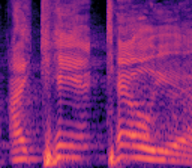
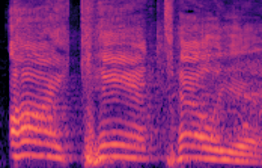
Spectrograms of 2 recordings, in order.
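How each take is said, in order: First: Slow, higher sheepish refusal; coy refusal. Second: Slow, higher coy refusal; sheepish refusal. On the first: Kid refusing to answer the dad, slow sheepish drawl. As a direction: drag it out like a guilty kid. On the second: Kid refusing to tell the dad, slow sheepish drawl. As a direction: stretch each word like a caught kid. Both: Retold or imitated.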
